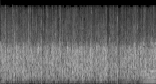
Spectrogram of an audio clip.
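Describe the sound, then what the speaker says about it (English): Audience at an evening book talk on Edison and Tesla applauds for the moderator and panel, a dense, steady wash of clapping filling the room for the whole stretch without letting up. "Round of applause, please,"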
